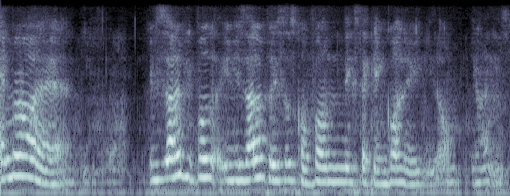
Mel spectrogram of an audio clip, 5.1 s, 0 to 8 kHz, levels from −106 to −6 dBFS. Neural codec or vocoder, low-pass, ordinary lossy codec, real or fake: codec, 16 kHz, 4.8 kbps, FACodec; 7.2 kHz; Opus, 64 kbps; fake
